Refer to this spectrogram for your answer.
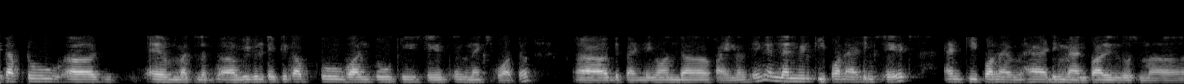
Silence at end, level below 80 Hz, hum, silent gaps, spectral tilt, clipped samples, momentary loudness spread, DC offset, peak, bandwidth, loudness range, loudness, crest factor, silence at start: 0 s; -66 dBFS; none; none; -11 dB/octave; under 0.1%; 9 LU; under 0.1%; -6 dBFS; 4 kHz; 2 LU; -25 LUFS; 18 dB; 0 s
